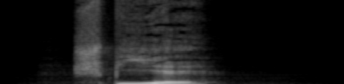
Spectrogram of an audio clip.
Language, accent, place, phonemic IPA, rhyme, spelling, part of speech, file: German, Germany, Berlin, /ʃpiːl/, -iːl, Spiel, noun, De-Spiel.ogg
- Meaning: 1. a game (instance or way of playing) 2. gameplay, the experience or act of playing 3. backlash, lash, play, slack (certain looseness of components, often intended) 4. leeway, wiggle room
